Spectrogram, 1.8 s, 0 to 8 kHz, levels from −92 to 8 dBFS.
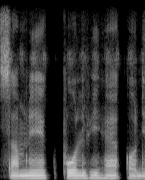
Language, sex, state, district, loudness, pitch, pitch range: Hindi, male, Chhattisgarh, Korba, -18 LUFS, 110 Hz, 105-110 Hz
